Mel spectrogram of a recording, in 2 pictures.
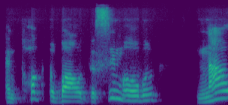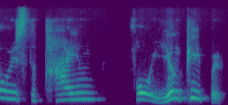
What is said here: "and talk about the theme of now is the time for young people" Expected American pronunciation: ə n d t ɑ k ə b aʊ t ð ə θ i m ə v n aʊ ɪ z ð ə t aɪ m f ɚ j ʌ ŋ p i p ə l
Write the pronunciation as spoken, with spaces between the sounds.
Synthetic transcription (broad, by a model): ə n t ɑ k ə b aʊ t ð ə s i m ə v n aʊ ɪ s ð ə t aɪ m f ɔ j ʌ ŋ p i p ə l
